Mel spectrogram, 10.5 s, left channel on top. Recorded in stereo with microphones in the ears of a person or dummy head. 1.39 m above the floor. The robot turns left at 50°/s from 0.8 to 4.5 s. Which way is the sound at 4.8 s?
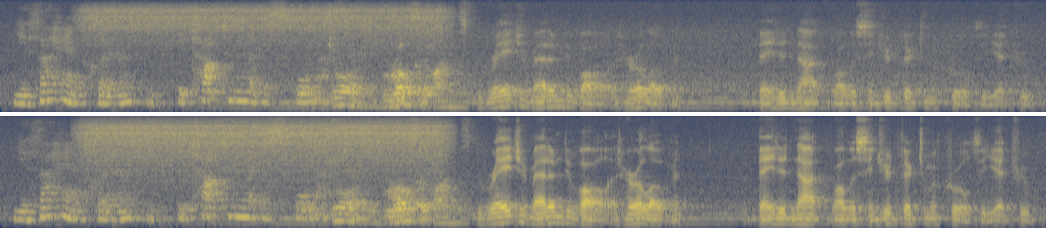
35° right (ahead or behind).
